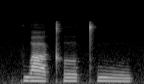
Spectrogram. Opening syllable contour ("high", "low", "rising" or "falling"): falling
